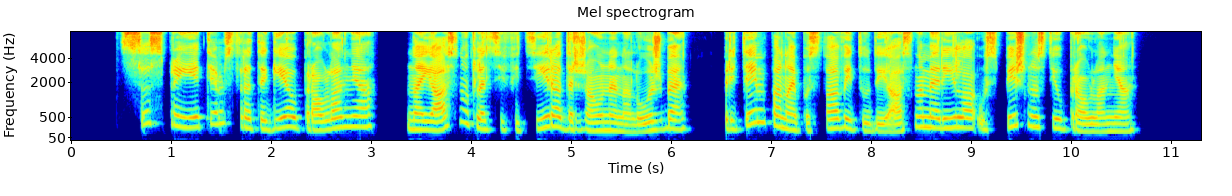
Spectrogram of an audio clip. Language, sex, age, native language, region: Slovenian, female, 18-29, Slovenian, Drava region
